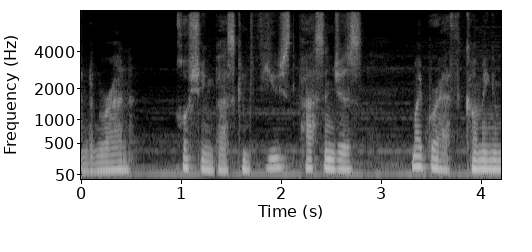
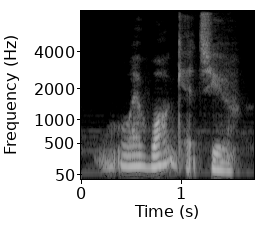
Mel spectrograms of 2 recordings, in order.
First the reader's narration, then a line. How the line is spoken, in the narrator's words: asked, my voice shaking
